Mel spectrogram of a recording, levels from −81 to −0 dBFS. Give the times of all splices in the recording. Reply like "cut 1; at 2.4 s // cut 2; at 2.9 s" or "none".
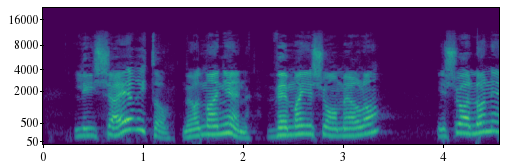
cut 1; at 1.3 s // cut 2; at 2.1 s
